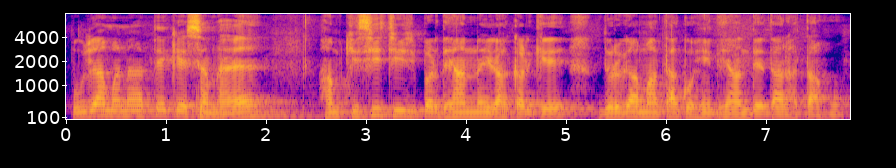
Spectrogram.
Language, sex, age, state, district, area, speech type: Hindi, male, 60+, Bihar, Samastipur, rural, spontaneous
